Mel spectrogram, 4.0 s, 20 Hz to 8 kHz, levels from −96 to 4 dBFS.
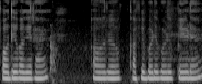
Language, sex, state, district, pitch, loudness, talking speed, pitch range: Hindi, female, Bihar, Gopalganj, 230 Hz, -34 LUFS, 150 wpm, 225-230 Hz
